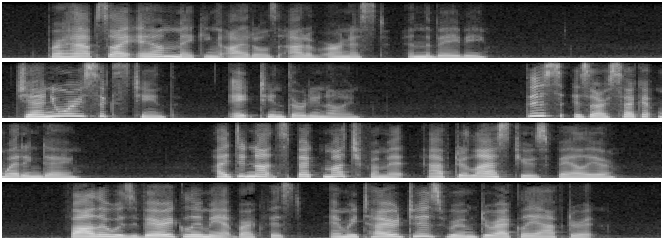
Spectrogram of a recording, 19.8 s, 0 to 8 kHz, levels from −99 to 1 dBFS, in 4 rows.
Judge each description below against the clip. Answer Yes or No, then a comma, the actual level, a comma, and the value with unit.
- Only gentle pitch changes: No, average, 4.1 semitones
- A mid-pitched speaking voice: No, high, 220 Hz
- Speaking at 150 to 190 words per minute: No, slow, 135 wpm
